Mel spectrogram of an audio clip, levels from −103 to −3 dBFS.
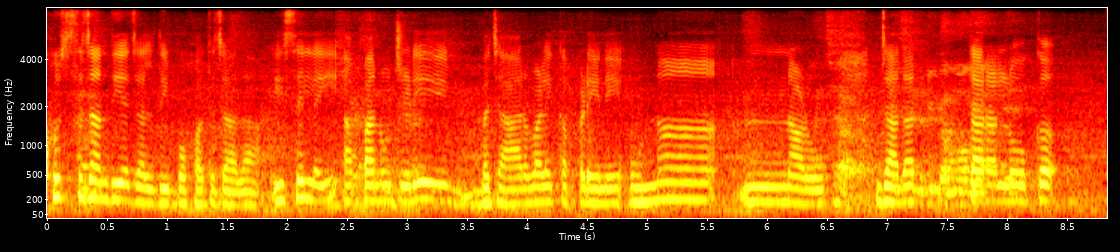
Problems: background conversations at intervals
